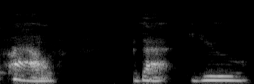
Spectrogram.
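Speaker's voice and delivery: stretched out, pausing before "that you"; measured letter line with a long pause; slow dictation. Shown as a demonstration. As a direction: dictate slowly, leaving the sentence open. Repeating the letter line for writers.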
